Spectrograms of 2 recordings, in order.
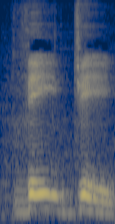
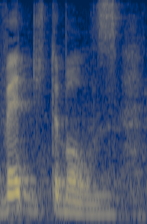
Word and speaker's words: vegetables: الكلمة السابعة اللي بعد كده معانا برضو فيها حرف مش هيتنطق، وناس كتيرة بتقولها veggie، لا، هي vegetables. مفيش حرف الاي اللي بعد الجي ده، مش هننطقه، vegetables.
